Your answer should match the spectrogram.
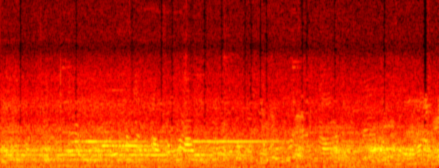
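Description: Indistinct voices of people talking, over a loud, steady hum with several held tones.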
